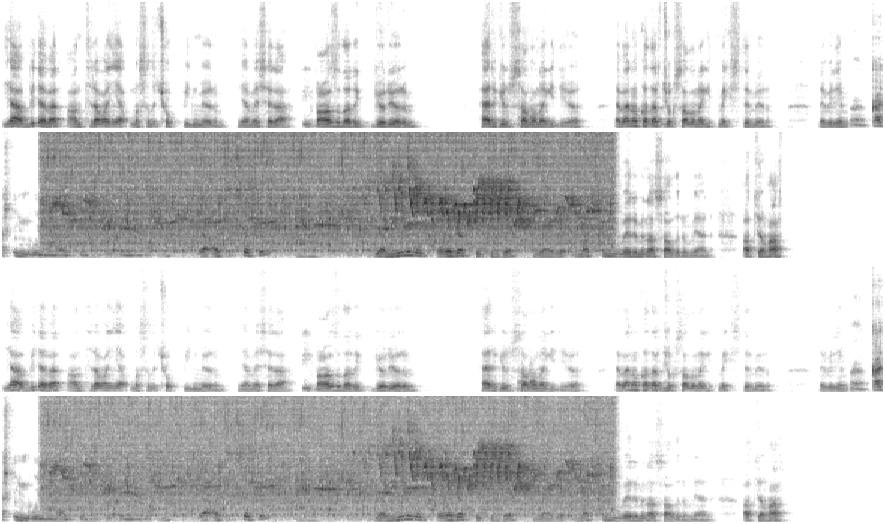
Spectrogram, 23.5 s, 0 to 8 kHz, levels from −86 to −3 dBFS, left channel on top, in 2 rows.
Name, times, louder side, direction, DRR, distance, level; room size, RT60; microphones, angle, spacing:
voice 1, 0.0-5.5 6.4-7.7 8.2-10.2 10.9-11.3 14.3-15.4 15.6-16.0 16.7-22.1, left 5 dB, 65° left, 0.5 m, -37 dB
voice 2, 11.3-14.0, right 1 dB, 35° right, 0.8 m, -42 dB
sound 1, 12.2-19.9, left 5 dB, 15° left, 0.5 m, -26 dB
6.3 x 2.5 x 3.4 m
head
